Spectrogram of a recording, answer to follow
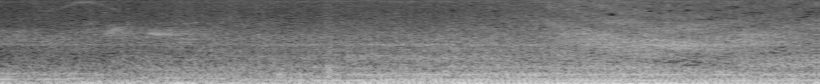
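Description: Street traffic with a steady low rumble, and a motorbike passing close, louder about three seconds in.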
